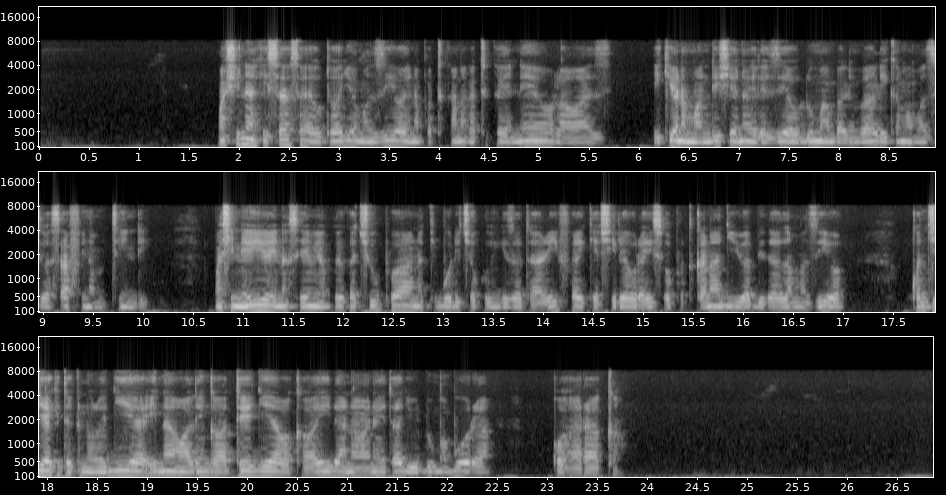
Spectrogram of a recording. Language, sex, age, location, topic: Swahili, male, 18-24, Dar es Salaam, finance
